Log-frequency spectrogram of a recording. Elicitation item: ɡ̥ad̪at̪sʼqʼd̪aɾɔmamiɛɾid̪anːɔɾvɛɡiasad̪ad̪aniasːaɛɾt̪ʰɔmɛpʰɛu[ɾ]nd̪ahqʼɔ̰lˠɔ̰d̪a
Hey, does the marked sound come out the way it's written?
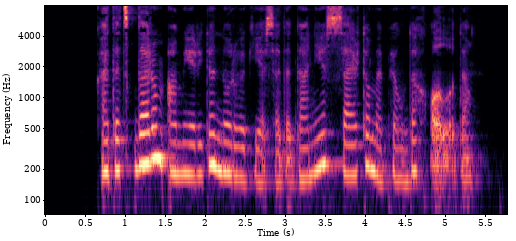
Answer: no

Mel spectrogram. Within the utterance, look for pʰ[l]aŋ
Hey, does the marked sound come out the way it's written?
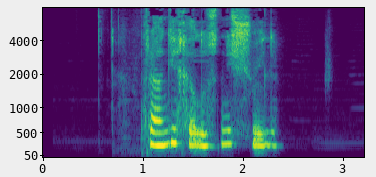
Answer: no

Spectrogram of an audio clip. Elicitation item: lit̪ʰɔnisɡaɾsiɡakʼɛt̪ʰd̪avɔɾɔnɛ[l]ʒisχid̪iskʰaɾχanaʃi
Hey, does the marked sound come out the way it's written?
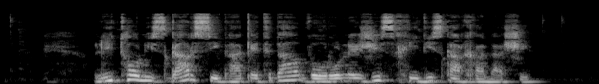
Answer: no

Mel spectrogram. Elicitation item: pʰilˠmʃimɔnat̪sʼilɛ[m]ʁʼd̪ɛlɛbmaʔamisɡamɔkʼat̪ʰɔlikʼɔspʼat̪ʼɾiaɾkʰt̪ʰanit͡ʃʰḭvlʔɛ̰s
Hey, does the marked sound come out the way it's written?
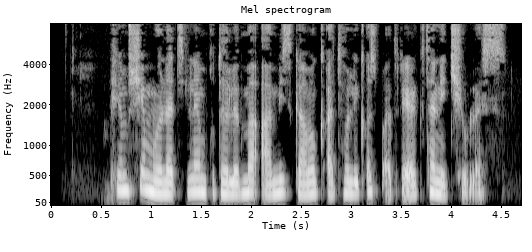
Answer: yes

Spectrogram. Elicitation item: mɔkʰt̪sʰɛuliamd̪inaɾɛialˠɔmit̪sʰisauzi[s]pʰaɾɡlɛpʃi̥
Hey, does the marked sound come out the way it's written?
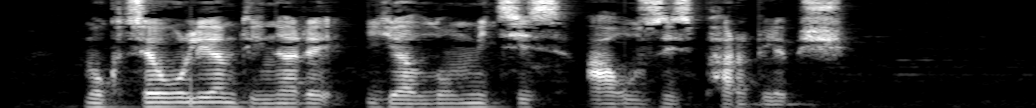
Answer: yes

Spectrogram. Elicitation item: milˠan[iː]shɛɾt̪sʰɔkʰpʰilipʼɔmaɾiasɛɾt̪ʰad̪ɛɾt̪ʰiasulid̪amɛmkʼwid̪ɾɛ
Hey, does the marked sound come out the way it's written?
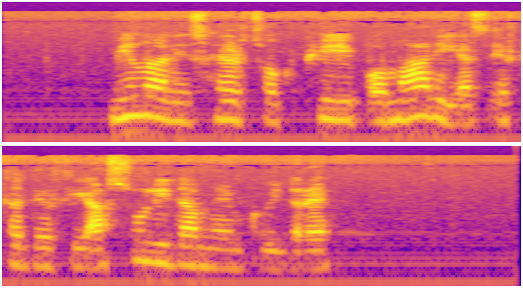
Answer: no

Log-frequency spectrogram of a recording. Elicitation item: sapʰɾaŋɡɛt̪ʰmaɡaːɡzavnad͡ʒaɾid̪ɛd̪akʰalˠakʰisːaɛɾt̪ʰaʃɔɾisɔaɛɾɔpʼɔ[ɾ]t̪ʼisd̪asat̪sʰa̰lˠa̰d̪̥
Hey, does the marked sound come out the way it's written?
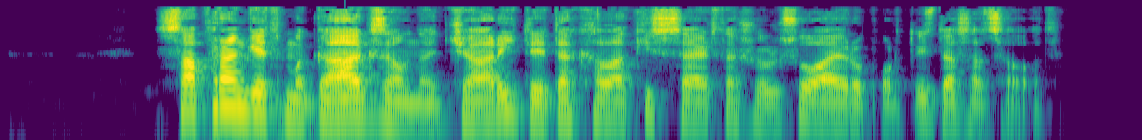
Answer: yes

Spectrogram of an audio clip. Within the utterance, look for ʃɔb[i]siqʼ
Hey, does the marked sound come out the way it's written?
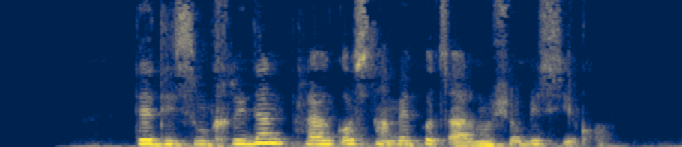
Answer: yes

